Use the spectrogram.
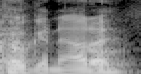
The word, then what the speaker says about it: Kogonada: And direction, like um how do you pronounce his name again? Kogonada? Kogonada. Yeah. Yeah, Kogonada.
